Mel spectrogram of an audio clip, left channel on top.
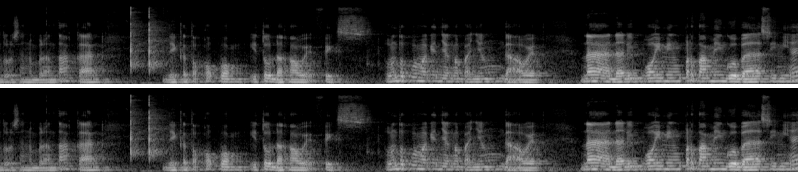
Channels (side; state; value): both; identical; correlation 1.00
